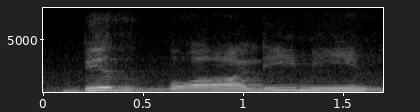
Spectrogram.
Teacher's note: ضا کو پر پڑھتے ہوئے فتحہ قائمہ دا کیجیے، سختی کے ساتھ پڑھنا ہے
